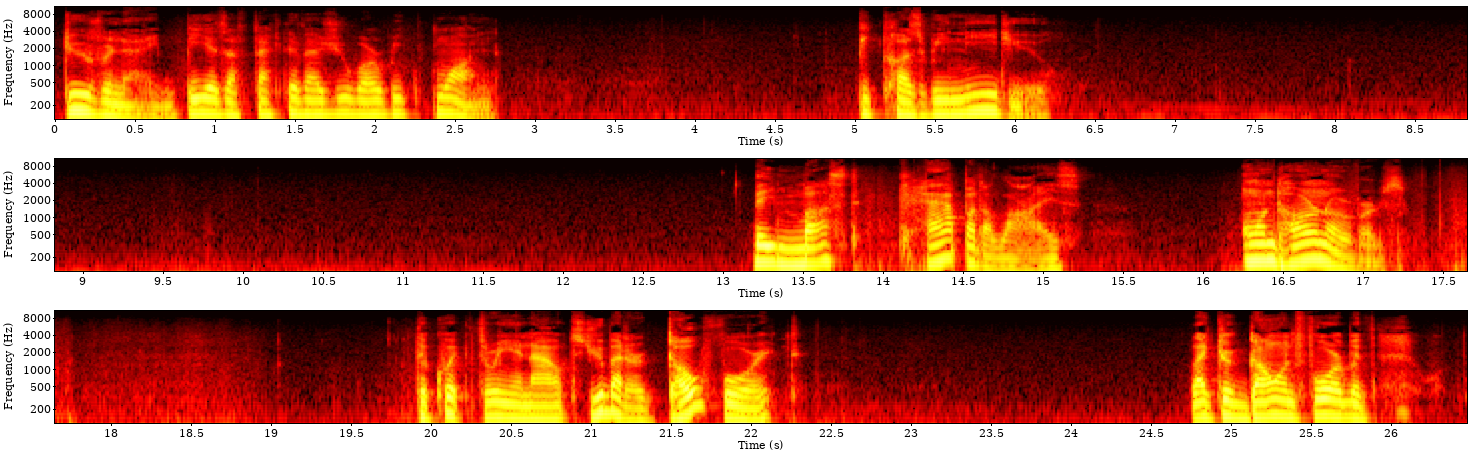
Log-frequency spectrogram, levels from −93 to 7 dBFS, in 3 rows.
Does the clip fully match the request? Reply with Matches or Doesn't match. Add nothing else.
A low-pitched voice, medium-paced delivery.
Doesn't match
